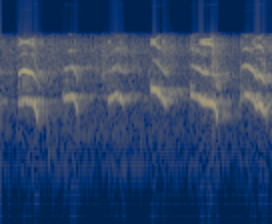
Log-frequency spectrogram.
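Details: Hungry pups at dinnertime, including Truffle, make a run of about six clear, high whimpers, each a quick upward-then-downward slur, spaced roughly a third of a second apart.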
